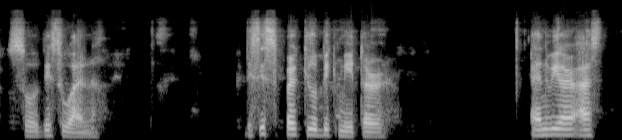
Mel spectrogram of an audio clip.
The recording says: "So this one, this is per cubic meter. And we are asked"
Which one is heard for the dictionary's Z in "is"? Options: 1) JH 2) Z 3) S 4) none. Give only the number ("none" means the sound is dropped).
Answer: 3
